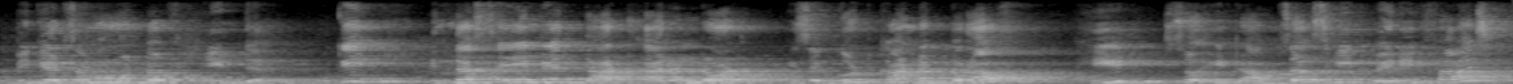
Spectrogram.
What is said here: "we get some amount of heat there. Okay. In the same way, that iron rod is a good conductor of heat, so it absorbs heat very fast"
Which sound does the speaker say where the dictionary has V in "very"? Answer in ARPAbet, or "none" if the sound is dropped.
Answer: V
